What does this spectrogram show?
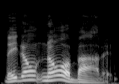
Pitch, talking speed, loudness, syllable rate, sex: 145 Hz, 250 wpm, -17 LUFS, 6.2 syllables/s, male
